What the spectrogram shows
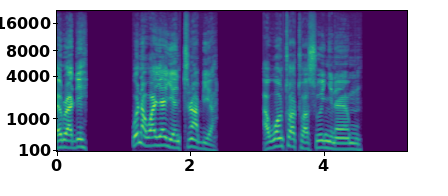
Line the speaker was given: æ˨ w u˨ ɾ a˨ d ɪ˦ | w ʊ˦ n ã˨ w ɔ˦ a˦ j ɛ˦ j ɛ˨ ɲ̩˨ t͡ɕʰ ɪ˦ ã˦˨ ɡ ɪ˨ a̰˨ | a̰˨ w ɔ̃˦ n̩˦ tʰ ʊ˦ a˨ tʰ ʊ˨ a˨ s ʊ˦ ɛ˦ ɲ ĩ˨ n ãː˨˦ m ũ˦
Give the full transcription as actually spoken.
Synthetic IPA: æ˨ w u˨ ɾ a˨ d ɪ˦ | w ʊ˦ n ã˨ w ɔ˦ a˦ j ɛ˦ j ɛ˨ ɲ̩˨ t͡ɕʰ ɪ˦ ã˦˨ b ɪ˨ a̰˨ | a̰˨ w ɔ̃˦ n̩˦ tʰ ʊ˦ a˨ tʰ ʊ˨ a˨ s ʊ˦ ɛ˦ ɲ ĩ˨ n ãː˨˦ m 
